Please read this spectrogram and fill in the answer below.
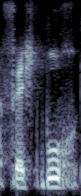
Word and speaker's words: Fechtbuch: Yeah, Fechtbuch in German, of course, we pronounce it this way.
